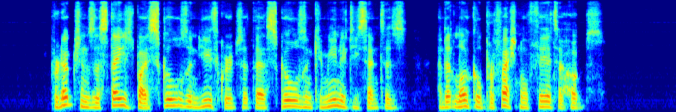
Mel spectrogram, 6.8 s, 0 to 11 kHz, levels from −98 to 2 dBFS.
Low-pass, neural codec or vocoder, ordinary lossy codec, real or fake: none; vocoder, 22.05 kHz, 80 mel bands, HiFi-GAN; none; fake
